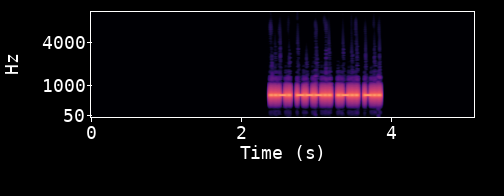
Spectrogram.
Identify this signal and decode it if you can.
Morse code, heard as a keyed tone, about 40 wpm, 700 Hz. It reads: F8LD
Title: DXCC-100 Call Signs - 4 Characters - Repeated 3x - 40wpm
